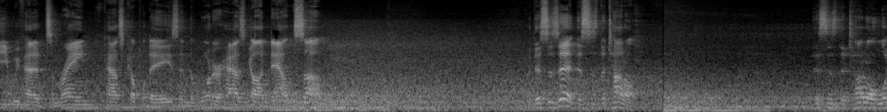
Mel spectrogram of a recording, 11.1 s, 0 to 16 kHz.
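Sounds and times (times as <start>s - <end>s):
traffic rumble overhead: 0.0s - 11.0s.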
